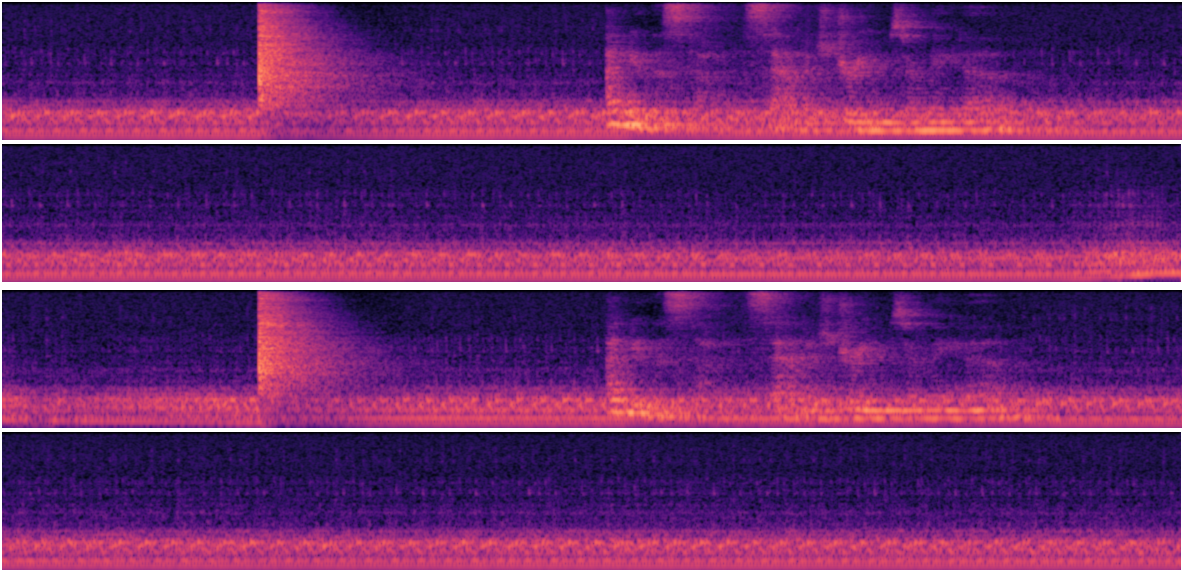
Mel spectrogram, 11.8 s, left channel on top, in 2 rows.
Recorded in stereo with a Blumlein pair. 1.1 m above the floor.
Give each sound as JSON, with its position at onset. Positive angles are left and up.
{"t": 1.3, "sound": "a clap", "azimuth_deg": 0, "distance_m": 1.9}
{"t": 3.0, "sound": "a woman speaking", "azimuth_deg": 65, "distance_m": 1.4}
